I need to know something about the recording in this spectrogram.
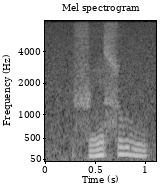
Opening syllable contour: rising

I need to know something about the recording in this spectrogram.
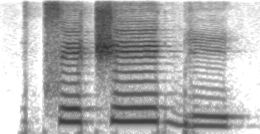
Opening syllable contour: high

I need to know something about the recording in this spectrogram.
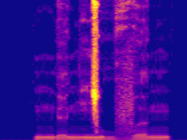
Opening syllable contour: low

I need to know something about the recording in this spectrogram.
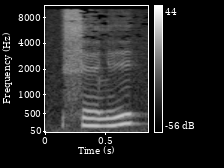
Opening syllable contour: low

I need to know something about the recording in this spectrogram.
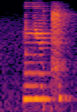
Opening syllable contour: high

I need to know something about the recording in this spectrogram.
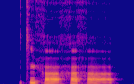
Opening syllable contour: high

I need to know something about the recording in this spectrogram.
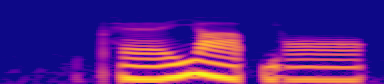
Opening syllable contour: rising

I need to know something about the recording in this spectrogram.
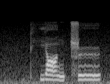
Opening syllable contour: falling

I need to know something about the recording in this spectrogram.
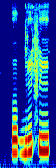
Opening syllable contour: low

